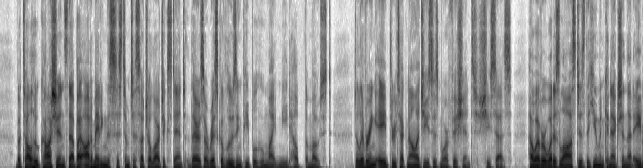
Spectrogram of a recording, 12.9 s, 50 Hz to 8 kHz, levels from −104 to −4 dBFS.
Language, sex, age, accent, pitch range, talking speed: English, male, 30-49, American, 85-110 Hz, 205 wpm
